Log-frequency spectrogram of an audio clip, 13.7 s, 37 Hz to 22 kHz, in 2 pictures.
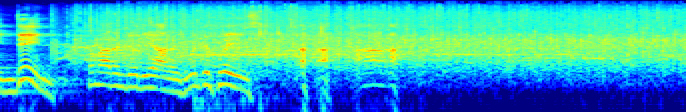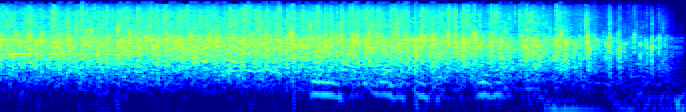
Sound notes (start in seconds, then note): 4.3 applause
